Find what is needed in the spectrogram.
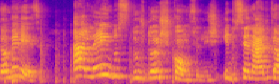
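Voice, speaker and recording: A woman speaks with a Brazilian accent in a raised, projected voice. Room echo is audible. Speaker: history teacher. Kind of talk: online lecture. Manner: casual, conversational.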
